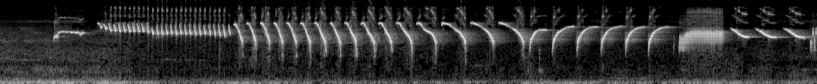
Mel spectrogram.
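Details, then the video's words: Canary singing energetically: a rapid series of loud descending whistled sweeps, about three or four per second, after an opening steady trill and buzzy notes, with a short buzz near the end. "Kenari gacor"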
